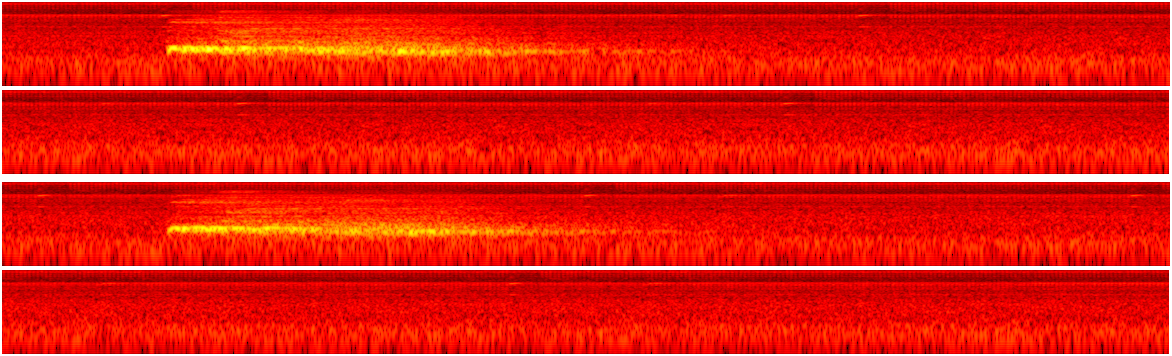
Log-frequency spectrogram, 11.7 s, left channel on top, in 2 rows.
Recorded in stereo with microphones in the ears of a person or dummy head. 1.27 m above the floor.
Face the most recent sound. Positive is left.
turn(degrees=50)  # may be behind; listen again after turning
